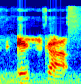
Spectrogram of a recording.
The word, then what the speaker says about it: Uische: My cousin's name is Ishka, and it's spelled U-I-S-C-H-E. – U-I-S-C-H-E.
